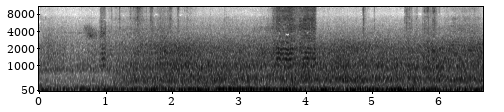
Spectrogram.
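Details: Bees collecting pollen on 17 June 2023, captured by a trail camera: a steady low droning buzz runs throughout, with brief higher hissy bursts near the middle.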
